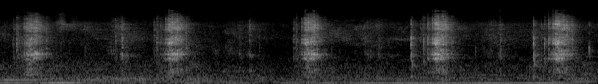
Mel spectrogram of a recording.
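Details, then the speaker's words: Gamo CFX Royal air rifle, which arrived with the noise: five or six harsh metallic rasping scrapes, about one per second, as the barrel is broken to cock. Cause unknown. Scraping noise when cocking. "Tá vendo? Tem que saber o porquê que tá tendo esse barulho aí. Tá tendo... Ela já veio com esse barulho aqui."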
